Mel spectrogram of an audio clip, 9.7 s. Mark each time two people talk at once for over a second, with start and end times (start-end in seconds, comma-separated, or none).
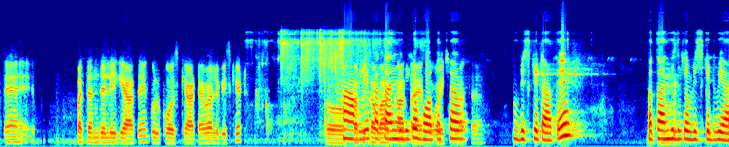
4.6-6.1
